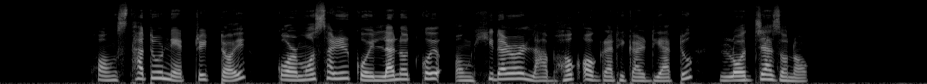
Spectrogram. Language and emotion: Assamese, disgusted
